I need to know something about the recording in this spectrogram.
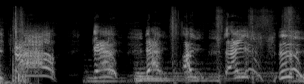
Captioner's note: groaning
